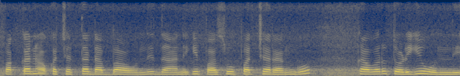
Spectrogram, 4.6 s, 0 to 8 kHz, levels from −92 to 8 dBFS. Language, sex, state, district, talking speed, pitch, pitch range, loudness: Telugu, female, Telangana, Mahabubabad, 155 wpm, 230 Hz, 215-245 Hz, -14 LUFS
